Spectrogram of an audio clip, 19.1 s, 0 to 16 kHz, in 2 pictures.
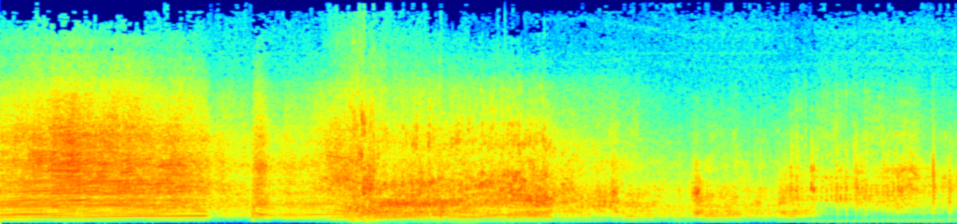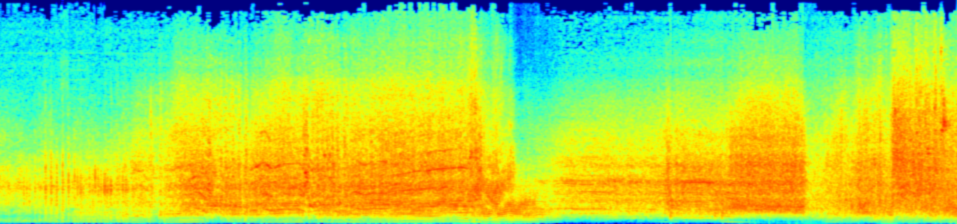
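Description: Rally car engines at full throttle: a BMW E30 accelerates away with rising revs and a gear change about two seconds in, then fades. A Subaru Impreza STi rally car, turbocharged flat-four, then comes up and passes close at full throttle, and near the end another car's engine drops in pitch as it slows.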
